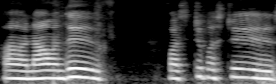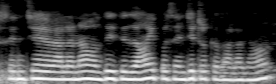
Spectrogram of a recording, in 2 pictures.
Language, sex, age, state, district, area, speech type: Tamil, female, 18-30, Tamil Nadu, Mayiladuthurai, rural, spontaneous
